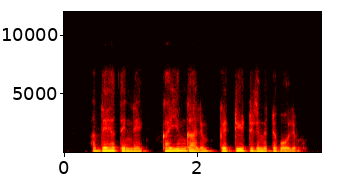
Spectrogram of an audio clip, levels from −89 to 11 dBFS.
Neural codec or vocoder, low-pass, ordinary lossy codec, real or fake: codec, 16 kHz, 4.8 kbps, FACodec; 7.2 kHz; Opus, 16 kbps; fake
